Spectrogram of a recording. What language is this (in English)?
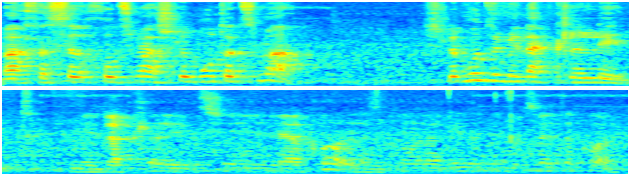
Hebrew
